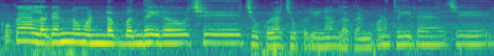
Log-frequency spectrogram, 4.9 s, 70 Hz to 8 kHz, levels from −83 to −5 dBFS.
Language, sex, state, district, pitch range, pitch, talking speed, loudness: Gujarati, female, Gujarat, Gandhinagar, 190-215 Hz, 200 Hz, 155 wpm, -17 LUFS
